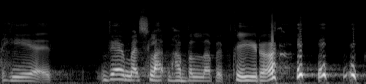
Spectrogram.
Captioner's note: laughs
